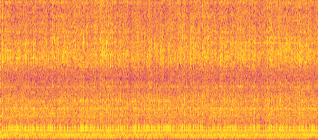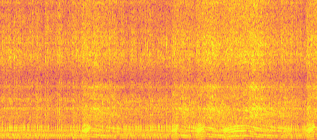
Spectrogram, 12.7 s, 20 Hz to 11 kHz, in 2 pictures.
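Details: Chainsaw (5200/5800 class) after carburetor H and L screw tuning: high steady scream at full throttle, then strong even bog and recovery while cutting; clean throttle response, carburetor well tuned.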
